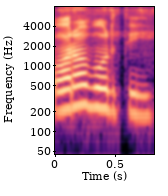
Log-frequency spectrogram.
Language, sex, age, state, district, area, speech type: Bengali, female, 45-60, West Bengal, Bankura, rural, read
